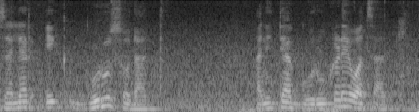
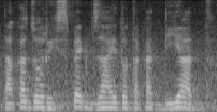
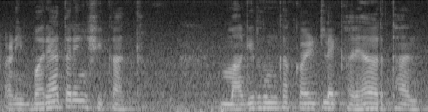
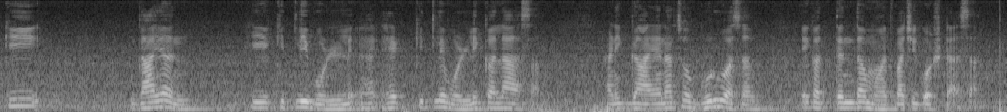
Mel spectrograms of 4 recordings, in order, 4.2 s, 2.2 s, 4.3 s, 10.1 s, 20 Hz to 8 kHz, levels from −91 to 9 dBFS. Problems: none marked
